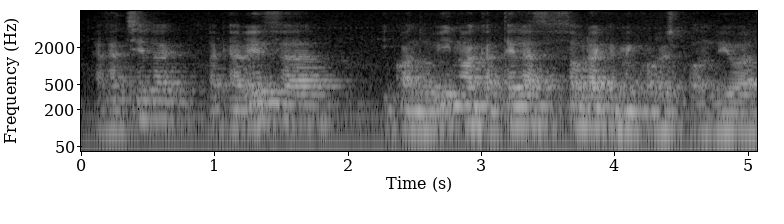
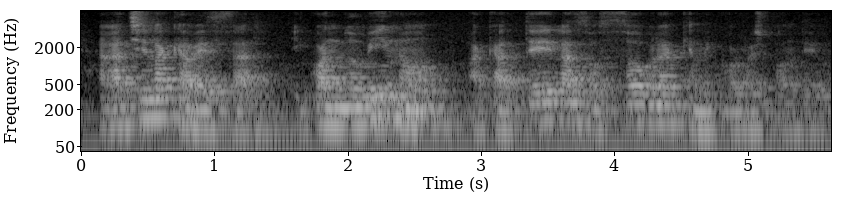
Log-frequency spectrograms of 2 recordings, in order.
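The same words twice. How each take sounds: The two takes are said the same way.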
